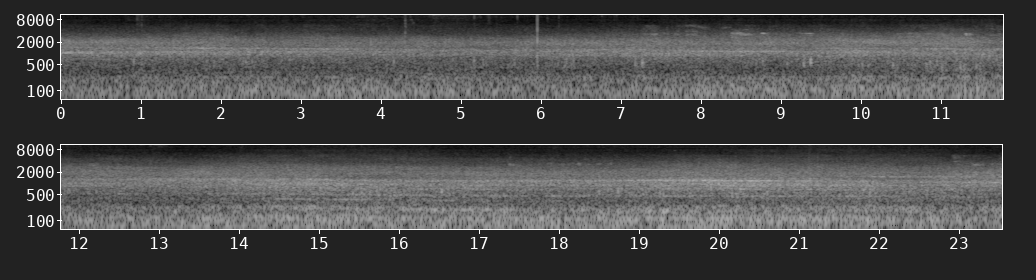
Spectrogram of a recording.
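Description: Steady rumble of road traffic and idling vehicles, with a faint whine that wavers slightly in pitch.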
